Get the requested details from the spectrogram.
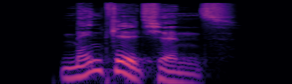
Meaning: genitive singular of Mäntelchen
- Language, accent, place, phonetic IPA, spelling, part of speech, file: German, Germany, Berlin, [ˈmɛntl̩çəns], Mäntelchens, noun, De-Mäntelchens.ogg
